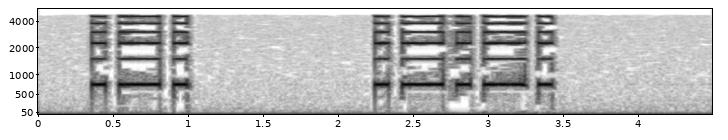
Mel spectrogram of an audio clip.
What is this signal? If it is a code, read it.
Morse code, heard as a keyed tone, about 13 wpm, 750 Hz. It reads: R <AR>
